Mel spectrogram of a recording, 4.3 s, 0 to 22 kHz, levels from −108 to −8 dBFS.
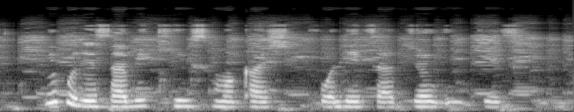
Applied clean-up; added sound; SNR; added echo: classical method log-MMSE.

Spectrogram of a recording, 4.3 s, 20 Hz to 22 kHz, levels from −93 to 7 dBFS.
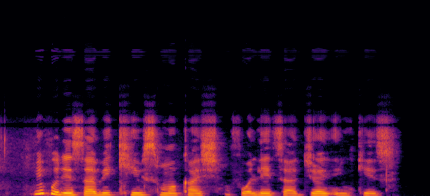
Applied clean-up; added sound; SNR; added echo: none; none; none; none.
